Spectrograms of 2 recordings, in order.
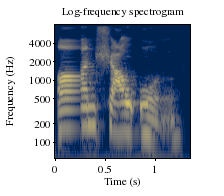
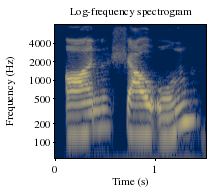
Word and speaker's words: Anschauung: That au sound is A-U. So whenever you au, like au, I'm hurt in a sense, it's A-U. So whenever you hear that, it's au. And then the ung ending is common.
